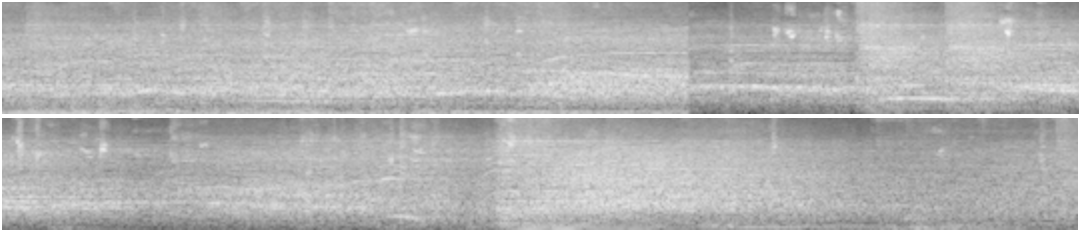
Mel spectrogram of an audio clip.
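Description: Arena sound of a professional basketball game: crowd din and a ball being dribbled on the hardwood court. The low rumble of the crowd drops away abruptly about three and a half seconds in and comes back louder near the end.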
